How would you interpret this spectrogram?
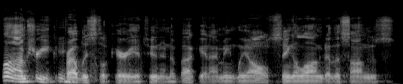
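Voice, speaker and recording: Very deep-voiced older man chatting. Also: expressive. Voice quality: very low voice. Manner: rambling, halting with restarts. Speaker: podcast host. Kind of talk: casual chat.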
